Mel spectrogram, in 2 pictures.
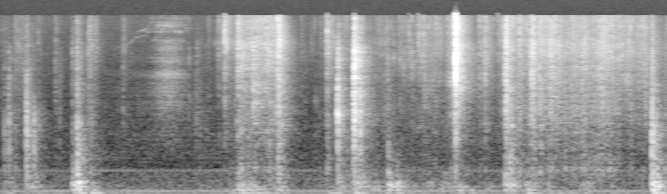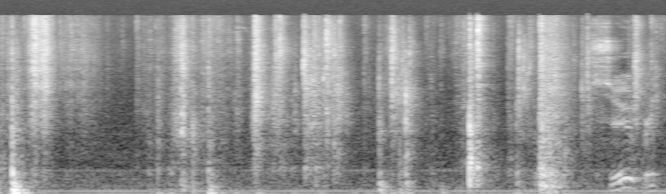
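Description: Sealed cardboard trading-card boxes being handled and opened by hand: a run of knocks and clicks as the boxes are set down and moved, with the crinkle and tearing of plastic and foil wrapping. The sharpest knock comes about halfway through.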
